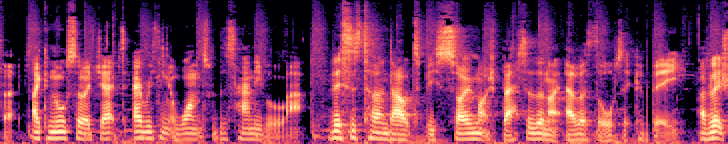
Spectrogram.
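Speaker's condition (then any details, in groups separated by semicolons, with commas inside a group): No condition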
